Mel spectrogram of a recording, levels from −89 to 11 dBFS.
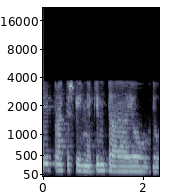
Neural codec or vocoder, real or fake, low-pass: none; real; 3.6 kHz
